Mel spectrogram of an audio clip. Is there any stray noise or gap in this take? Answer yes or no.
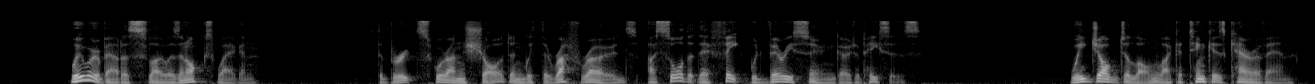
no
